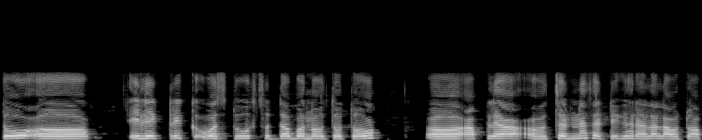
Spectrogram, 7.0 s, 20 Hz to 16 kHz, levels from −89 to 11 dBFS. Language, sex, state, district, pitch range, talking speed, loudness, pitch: Marathi, female, Maharashtra, Dhule, 245-270 Hz, 120 wpm, -15 LUFS, 255 Hz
